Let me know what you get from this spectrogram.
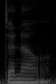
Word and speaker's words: Danel: Just to say it right, yeah. – I'm sorry. – D-A-N-E-L, Danelle.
